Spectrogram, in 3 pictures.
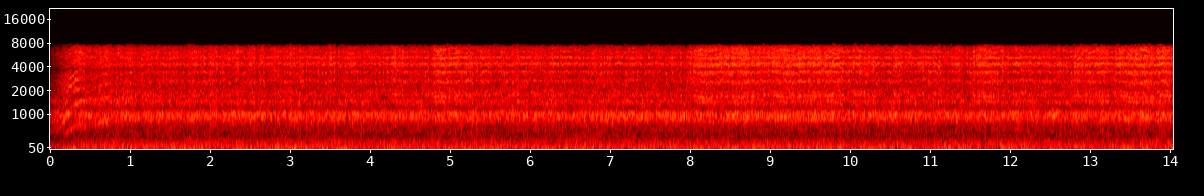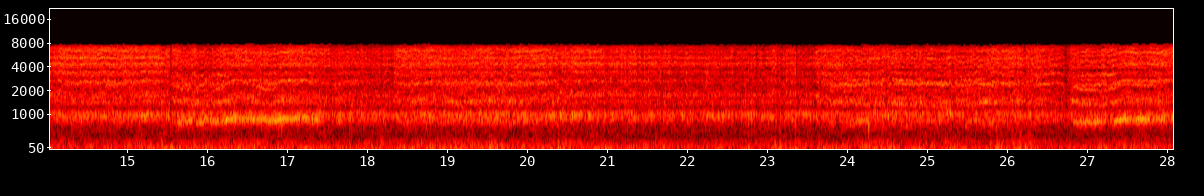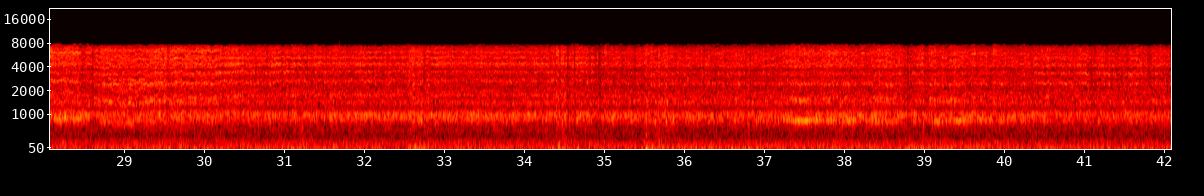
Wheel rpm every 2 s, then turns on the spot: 190, 230, 230, 230, 230, 240, 230, 220, 220, 220, 230, 230, 200, 210, 210, 230, 230, 230, 220, 220, 220.
none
